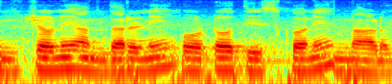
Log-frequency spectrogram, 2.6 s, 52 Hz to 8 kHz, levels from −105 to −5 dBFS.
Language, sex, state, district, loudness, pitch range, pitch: Telugu, male, Andhra Pradesh, Srikakulam, -16 LUFS, 115-125 Hz, 115 Hz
